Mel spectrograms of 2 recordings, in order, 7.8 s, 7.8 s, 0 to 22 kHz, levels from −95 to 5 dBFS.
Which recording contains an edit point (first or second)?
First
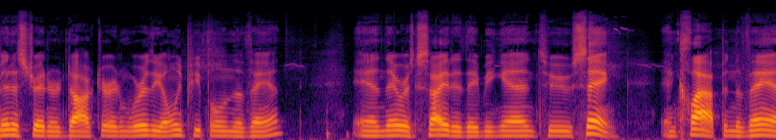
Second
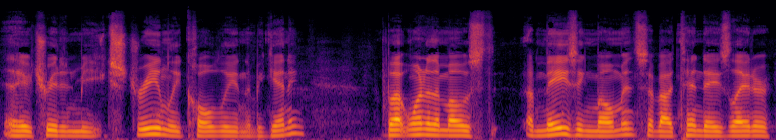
first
